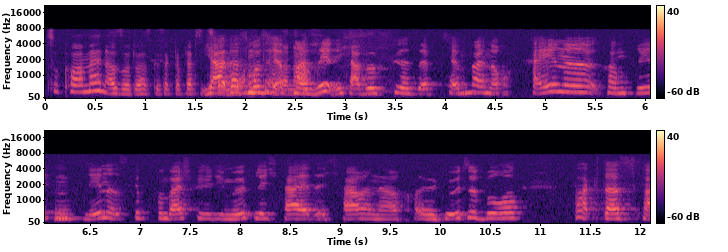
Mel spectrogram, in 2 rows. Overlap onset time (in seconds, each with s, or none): 1.6 s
